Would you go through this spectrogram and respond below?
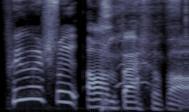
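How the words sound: It is said as if around a cigarette.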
